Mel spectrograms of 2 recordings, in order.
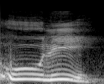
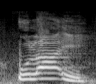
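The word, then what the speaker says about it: أولئك: الفاظ ہیں جہاں پر واو لکھا ہوا ہے لیکن پڑھا نہیں جاتا ہے، انہی میں سے ایک اولئک ہے۔ اب دیکھیں اولی، اب یسرن القرآن پڑھاتا وقت کیا الف واو پیش او لام یا ذلی، میں نے خود سنا ہے اولی، بابا اولی ہے، واو نہیں پڑھا جاتا ہے، یہاں سائلنٹ ہوتا ہے اولی۔ اولائی، اولائی لکھا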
